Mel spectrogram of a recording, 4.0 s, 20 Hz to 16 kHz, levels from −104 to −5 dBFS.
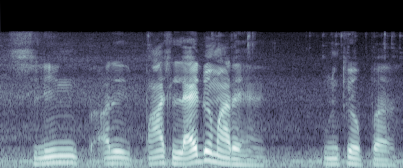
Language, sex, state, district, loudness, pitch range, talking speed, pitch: Hindi, male, Chhattisgarh, Raipur, -19 LUFS, 90-130 Hz, 135 wpm, 115 Hz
